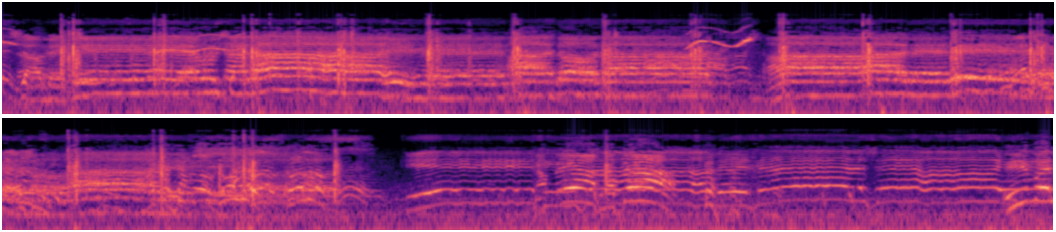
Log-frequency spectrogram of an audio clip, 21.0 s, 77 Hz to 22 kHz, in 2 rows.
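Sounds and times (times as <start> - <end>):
sliding whistle: 0.0 - 0.3, 1.5 - 2.7, 6.8 - 7.7
sharp hand claps: 0.0 - 0.9, 1.5 - 5.4, 6.0 - 6.3, 6.9 - 13.2
group singing in unison: 0.0 - 19.0.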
